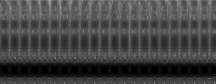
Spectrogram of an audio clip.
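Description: A telephone tone sounds during a call transfer: one loud, steady, unbroken electronic tone held for the whole stretch with no voices.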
